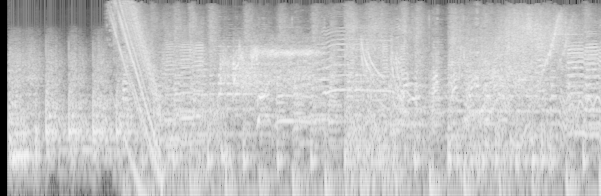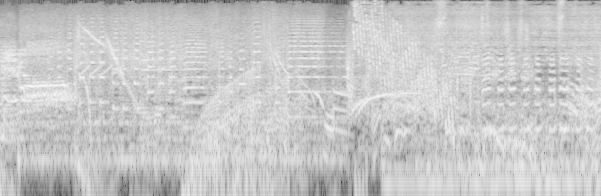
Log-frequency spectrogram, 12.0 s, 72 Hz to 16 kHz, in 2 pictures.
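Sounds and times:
upbeat theme music: 0.1s - 12.0s
crash sound effects: 1.1s - 6.1s, 6.7s - 10.9s.

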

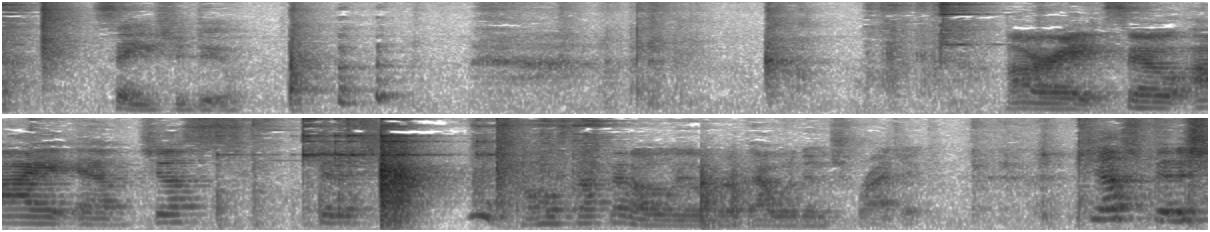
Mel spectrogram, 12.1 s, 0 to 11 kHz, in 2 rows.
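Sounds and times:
glass jars clicking and clinking: 3.9s - 5.2s, 7.1s - 9.2s.

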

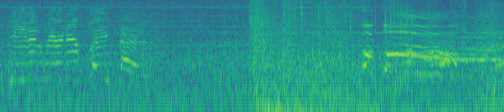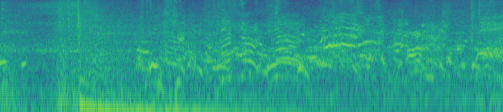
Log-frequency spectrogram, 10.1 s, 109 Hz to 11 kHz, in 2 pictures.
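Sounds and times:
people crying out: 3.6s - 5.6s, 6.3s - 10.0s.

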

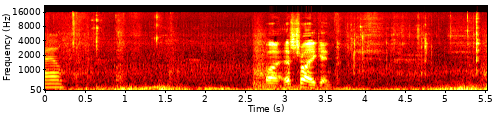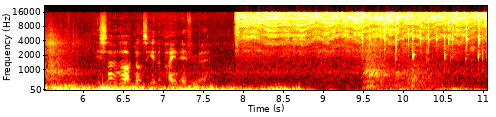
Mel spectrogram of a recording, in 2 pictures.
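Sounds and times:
spray-paint can hissing: 7.9s - 11.0s.

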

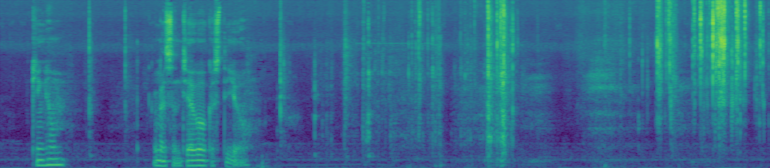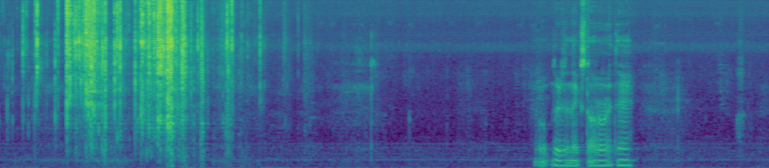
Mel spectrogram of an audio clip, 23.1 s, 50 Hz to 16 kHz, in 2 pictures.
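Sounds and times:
foil wrapper tearing and crinkling: 9.5s - 15.5s.

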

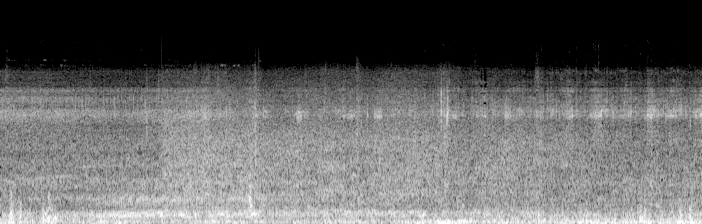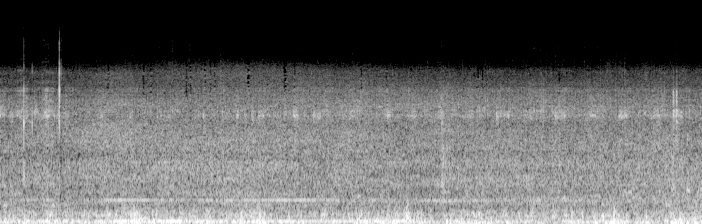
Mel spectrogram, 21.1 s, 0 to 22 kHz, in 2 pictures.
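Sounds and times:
motor traffic passing: 0.0s - 21.0s
wind rushing past bicycle: 0.0s - 21.0s.

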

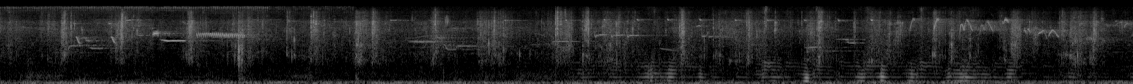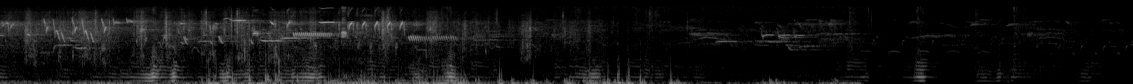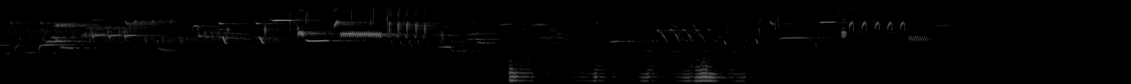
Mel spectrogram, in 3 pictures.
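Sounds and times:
footsteps through undergrowth: 0.0s - 20.0s
birds singing and chirping: 0.4s - 20.6s.

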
